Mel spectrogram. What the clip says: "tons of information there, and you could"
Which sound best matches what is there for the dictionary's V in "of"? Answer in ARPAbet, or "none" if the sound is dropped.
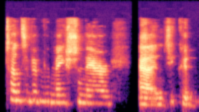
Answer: V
